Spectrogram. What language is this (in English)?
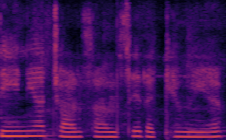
Urdu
